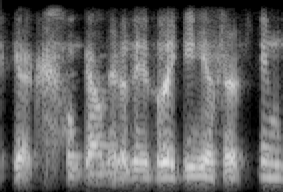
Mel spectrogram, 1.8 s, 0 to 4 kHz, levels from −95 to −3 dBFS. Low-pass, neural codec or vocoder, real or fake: 3.6 kHz; codec, 24 kHz, 0.9 kbps, WavTokenizer, medium music audio release; fake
